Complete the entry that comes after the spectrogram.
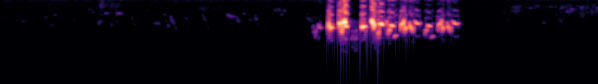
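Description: A songbird sings one short phrase of quick, high chirping notes lasting about two seconds, starting about halfway through.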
